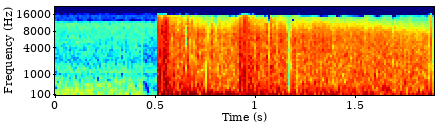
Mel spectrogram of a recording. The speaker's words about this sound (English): Tonight, the Israeli Air Force lighting up the sky, pounding the Gaza Strip.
